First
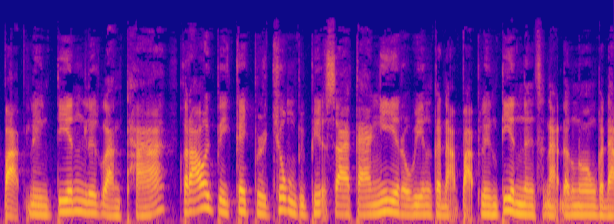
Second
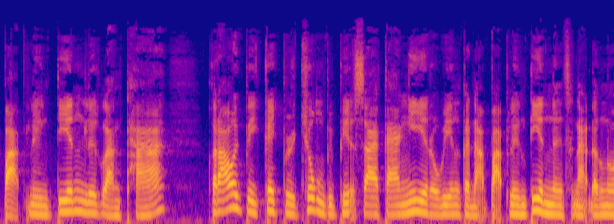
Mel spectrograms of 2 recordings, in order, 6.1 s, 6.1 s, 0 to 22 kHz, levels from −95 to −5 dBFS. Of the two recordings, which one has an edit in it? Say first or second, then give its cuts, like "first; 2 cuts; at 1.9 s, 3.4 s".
first; 1 cut; at 1.7 s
